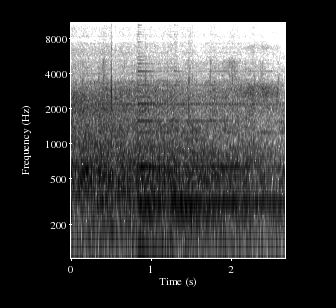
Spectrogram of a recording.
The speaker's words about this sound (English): Ignition sequence start. Apollo 11 rockets into space at 6:32 in the morning. 2, 1, 0. All engine running. Liftoff. We have a liftoff. 32 minutes past the hour. Liftoff on Apollo 11.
